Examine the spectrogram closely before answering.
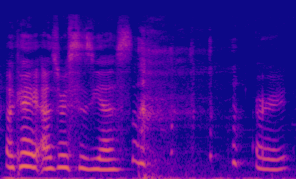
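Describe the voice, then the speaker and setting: A woman's voice: a little high, lively intonation, slow, mellow. A woman streamer in casual, giggly, playfully profane chat as she hosts a tarot reading.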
